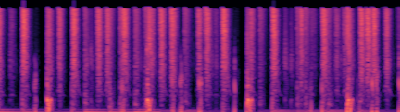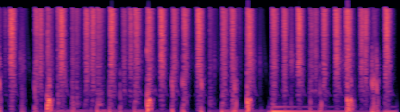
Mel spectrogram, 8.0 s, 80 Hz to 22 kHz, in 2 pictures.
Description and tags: A four bar four on the floor electronic drumloop at 120 BPM created with the Aerobic ensemble within Reaktor 5 from Native Instruments. Experimental and broken electro loop. Normalised and mastered using several plugins within Cubase SX.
